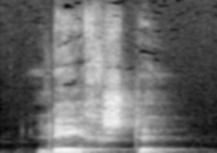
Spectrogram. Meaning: inflection of leegst, the superlative degree of leeg: 1. masculine/feminine singular attributive 2. definite neuter singular attributive 3. plural attributive
- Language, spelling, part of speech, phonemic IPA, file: Dutch, leegste, adjective, /ˈleːxstə/, Nl-leegste.ogg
